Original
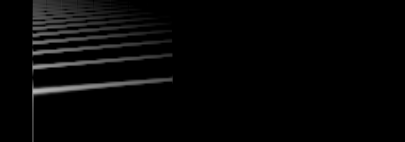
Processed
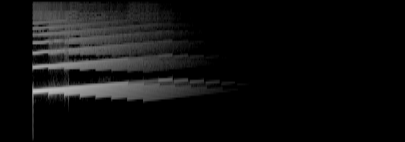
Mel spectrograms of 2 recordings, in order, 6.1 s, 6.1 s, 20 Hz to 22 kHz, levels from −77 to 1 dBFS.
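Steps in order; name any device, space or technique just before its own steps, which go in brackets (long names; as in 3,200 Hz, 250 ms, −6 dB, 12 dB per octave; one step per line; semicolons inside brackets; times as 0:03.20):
0:01.92–0:02.38: first-order pre-emphasis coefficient 0.97
echo with shifted repeats 236 ms, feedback 55%, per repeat −47 Hz, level −7 dB
noise-suppressed video call (high-pass filter 120 Hz 24 dB per octave; gate on every frequency bin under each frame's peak −30 dB strong; automatic gain control gain up to 4 dB; Opus 32 kbit/s 48,000 Hz)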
